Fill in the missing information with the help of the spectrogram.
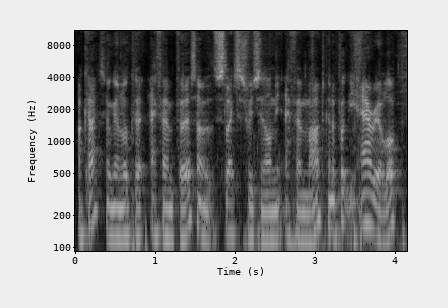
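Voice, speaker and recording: Fast-talking man with gravelly creak. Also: medium pitch, slight background noise. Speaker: product reviewer. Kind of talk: casual hands-on gadget review.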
